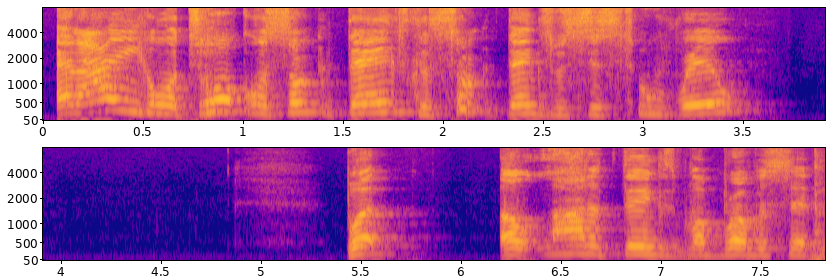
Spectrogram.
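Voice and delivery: normal talking voice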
